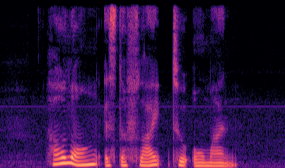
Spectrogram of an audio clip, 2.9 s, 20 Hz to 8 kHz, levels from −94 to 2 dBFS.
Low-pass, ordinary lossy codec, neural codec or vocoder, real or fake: none; none; none; real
